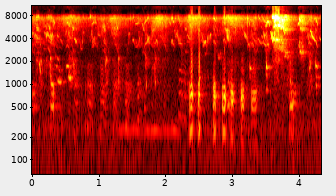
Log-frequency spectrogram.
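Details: Local chicken flock eating after being given food, recorded close: a quiet low purring note early, then a burst of loud repeated clucks, plus a sharp high chirp near the end.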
